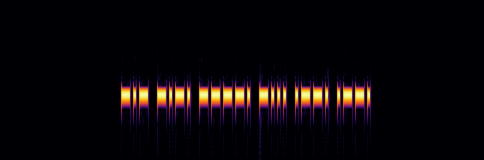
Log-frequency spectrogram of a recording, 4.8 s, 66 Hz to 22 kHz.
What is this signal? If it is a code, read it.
Morse code, heard as a keyed tone, about 40 wpm, 700 Hz. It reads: KC9BPP
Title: USA Call Signs - 6 Characters - 3x Character Spacing - 40wpm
